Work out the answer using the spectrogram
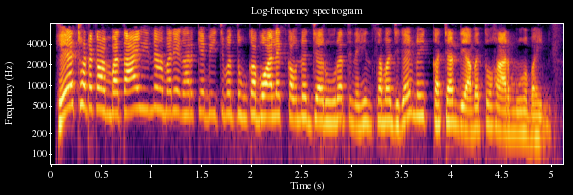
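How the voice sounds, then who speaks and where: A woman's voice: very high-pitched, quick pace, pushed and bright. A woman voicing a spiteful, complaining village in-law with an Awadhi accent in a comedy cartoon, talking snappishly.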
